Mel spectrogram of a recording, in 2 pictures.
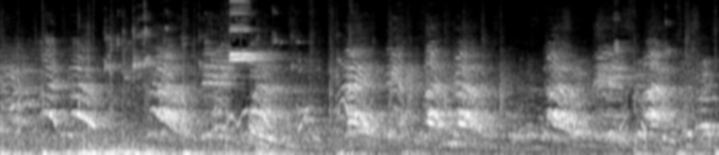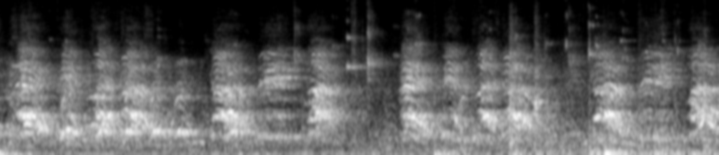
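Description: A basketball bounces with dull thuds on a wooden floor.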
